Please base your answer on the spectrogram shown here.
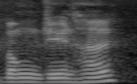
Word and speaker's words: Bong Joon-ho: Was it Bong Joon-ho? Yes. How did you spell it? Bong as in smoke it, and then June without an E, and then Ho as in Santa.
